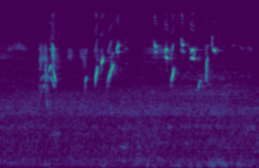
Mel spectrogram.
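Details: A black-headed European goldfinch gives two short bursts of bright, liquid twittering, each made of several quick high notes, separated by a brief pause. A steady faint hum sits beneath.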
